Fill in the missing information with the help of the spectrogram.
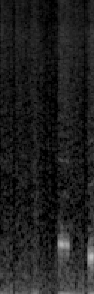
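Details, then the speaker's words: Two brief, faint wailing cries from a baby girl in another room, heard over quiet room noise; infant crying. "sorry if you can hear my baby crying in there but she Jen's good she'll be good in a moment"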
